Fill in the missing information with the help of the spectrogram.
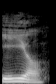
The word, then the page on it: eel: American English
